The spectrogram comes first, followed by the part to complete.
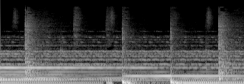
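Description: Electronic keyboard music from a Roland E50 arranger keyboard: sustained organ-like chords over a bass line, with a steady beat of about two strikes a second. The bass changes note about a second in.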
